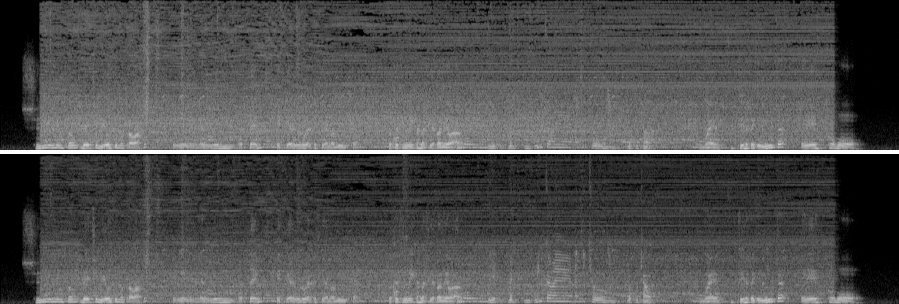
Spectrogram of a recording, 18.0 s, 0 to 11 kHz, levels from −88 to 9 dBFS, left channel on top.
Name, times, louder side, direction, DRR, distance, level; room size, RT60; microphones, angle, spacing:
voice 1, 0.5-2.9 3.4-5.3 5.5-7.2 7.8-9.3 14.0-14.4 14.8-15.7 16.0-17.1, left 1 dB, 15° left, 7 dB, 1.3 m, -20 dB
sound 1, 0.8-16.7, left 4 dB, 50° left, 1.4 m, -28 dB
voice 2, 9.7-13.1, right 2 dB, 75° right, 4 dB, 2.5 m, -27 dB
16.0 x 6.2 x 6.7 m, 0.36 s
head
